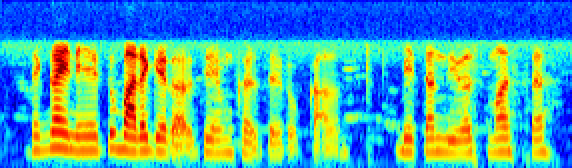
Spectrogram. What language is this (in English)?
Gujarati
